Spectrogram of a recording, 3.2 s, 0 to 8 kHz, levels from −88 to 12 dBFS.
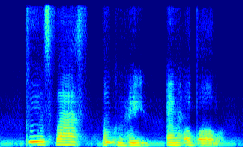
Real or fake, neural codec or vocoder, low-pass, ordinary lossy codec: fake; codec, 16 kHz, 0.5 kbps, FreqCodec, smaller model; none; none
